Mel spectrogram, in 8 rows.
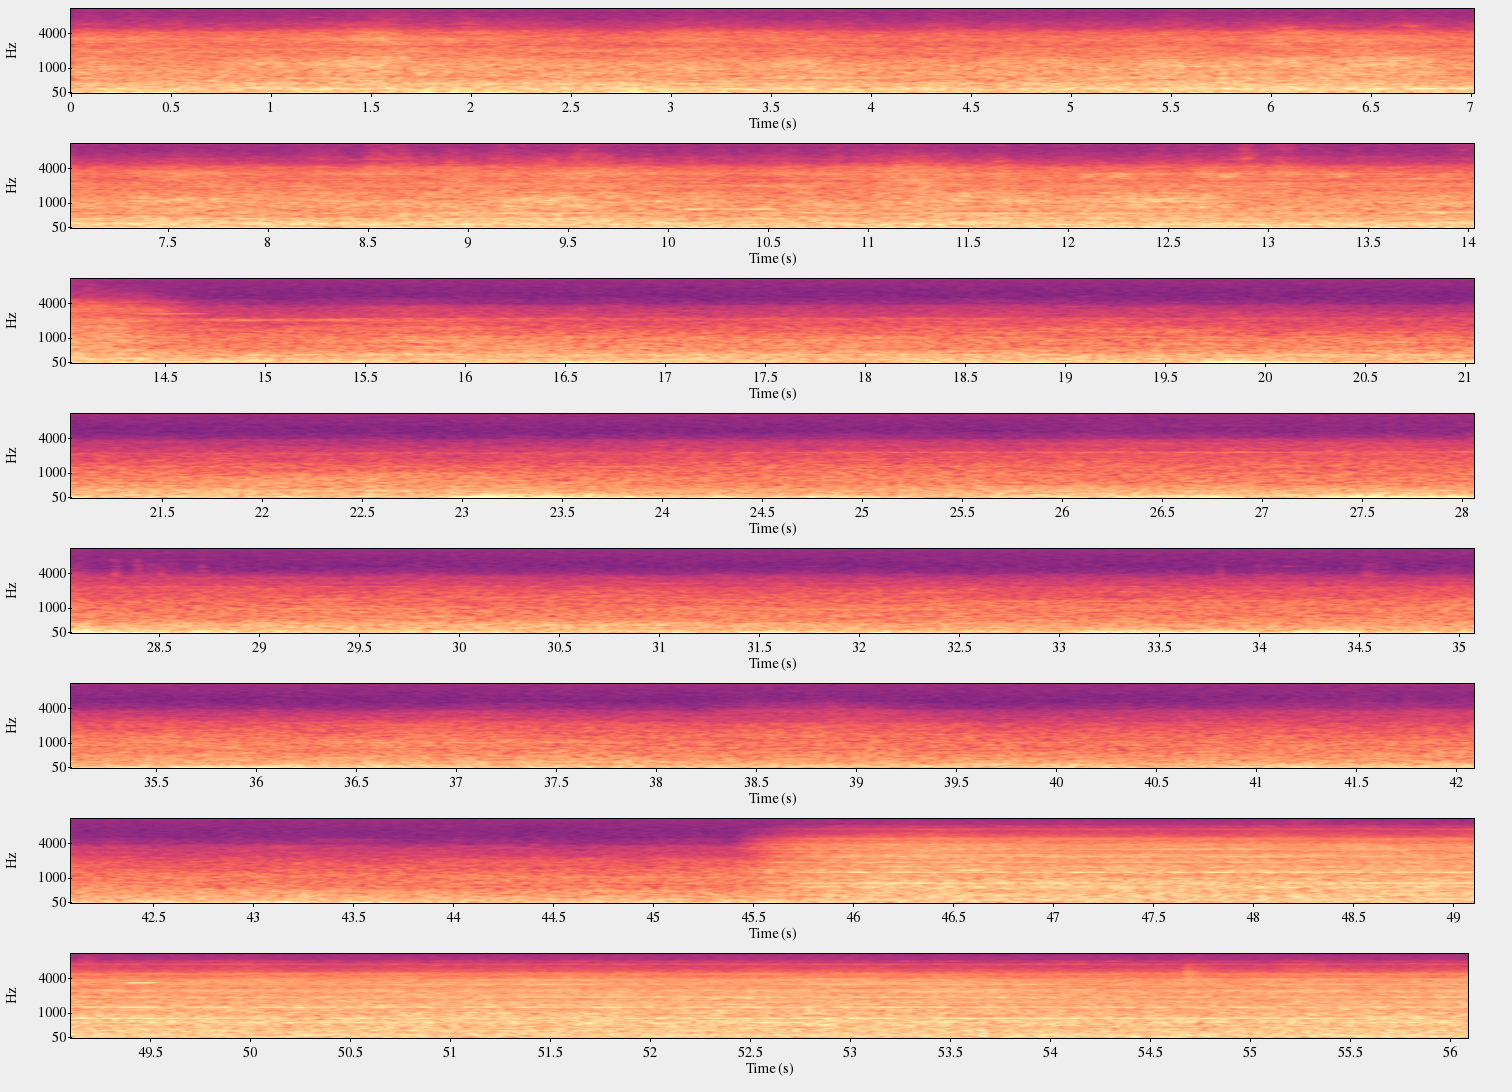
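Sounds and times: jet engines rumbling: 0.0 - 15.3, 44.0 - 56.0.

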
